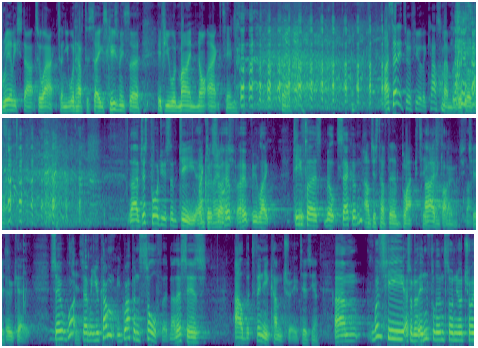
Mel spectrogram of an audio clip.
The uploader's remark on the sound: This is a live recording of a Platform event from July 2012.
